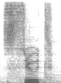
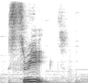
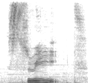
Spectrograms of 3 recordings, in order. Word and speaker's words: suite: Number 13 is not sweet, it is sweet, sweet. Yeah, a rather long E sound here we have.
